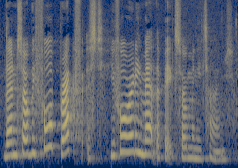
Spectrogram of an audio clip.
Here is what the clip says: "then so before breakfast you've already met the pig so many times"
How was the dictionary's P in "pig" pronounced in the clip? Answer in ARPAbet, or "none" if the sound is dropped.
B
